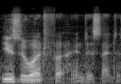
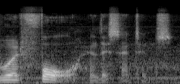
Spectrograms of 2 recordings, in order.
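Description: First: The word 'for' has a weak reduced vowel. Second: The word 'for' has its full vowel. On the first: The speaker calls it wrong. "就唔會讀成……就好古怪噶啦" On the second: The speaker calls it right. "呢個時候你冇理由用一個好弱嘅音"

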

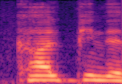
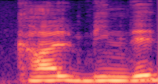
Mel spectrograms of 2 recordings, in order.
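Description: First: The middle consonant is a voiceless p. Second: The middle consonant is a voiced b. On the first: The speaker calls it wrong. "Kalpinde demiyoruz" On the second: The speaker calls it right. "kalbinde diyoruz"

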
